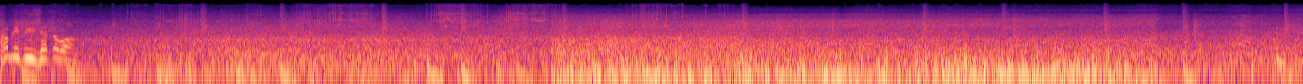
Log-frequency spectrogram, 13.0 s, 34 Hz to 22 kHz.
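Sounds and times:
wind buffeting microphone: 0:00.0 - 0:13.0
surf breaking against rocks: 0:03.8 - 0:13.0.

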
